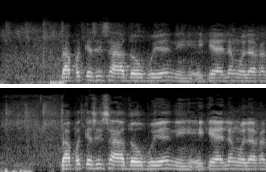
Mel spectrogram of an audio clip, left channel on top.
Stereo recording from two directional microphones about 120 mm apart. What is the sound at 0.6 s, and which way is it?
Speech, 35° right (ahead or behind).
